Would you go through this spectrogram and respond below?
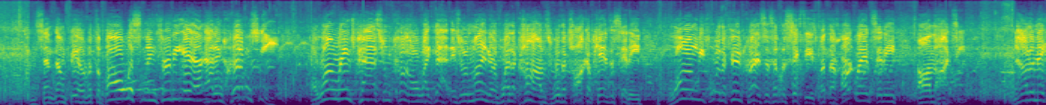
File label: Transmission Echoes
